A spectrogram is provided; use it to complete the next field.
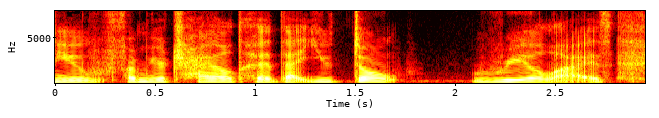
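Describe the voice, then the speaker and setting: A woman with an unremarkable speaking voice talks at a moderate pace in a medium pitch. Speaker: podcast host. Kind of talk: interview, podcast intro.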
